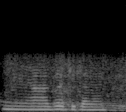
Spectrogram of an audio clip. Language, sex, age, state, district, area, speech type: Kannada, female, 18-30, Karnataka, Gadag, rural, conversation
